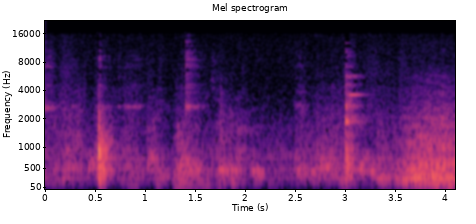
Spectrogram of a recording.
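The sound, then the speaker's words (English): Ceramic cups clink sharply a couple of times amid soft handling noises, and a steady, hissing pour of tea builds toward the end. “And let's pour our tea next.”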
